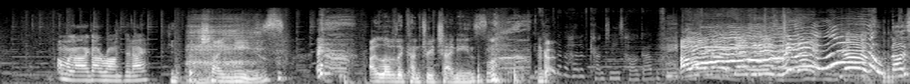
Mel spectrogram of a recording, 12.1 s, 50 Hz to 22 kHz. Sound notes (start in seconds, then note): 2.4 laughs; 6.6 laughs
